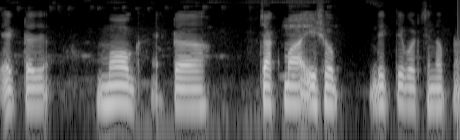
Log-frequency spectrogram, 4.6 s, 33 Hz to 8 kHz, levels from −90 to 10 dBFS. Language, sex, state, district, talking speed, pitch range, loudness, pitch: Bengali, male, Tripura, West Tripura, 115 wpm, 125-140 Hz, -20 LUFS, 130 Hz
